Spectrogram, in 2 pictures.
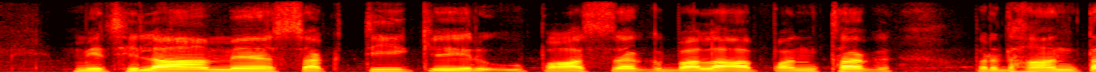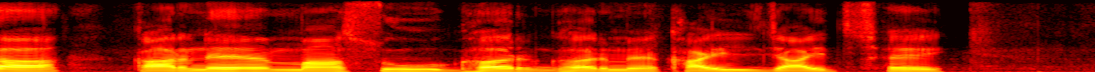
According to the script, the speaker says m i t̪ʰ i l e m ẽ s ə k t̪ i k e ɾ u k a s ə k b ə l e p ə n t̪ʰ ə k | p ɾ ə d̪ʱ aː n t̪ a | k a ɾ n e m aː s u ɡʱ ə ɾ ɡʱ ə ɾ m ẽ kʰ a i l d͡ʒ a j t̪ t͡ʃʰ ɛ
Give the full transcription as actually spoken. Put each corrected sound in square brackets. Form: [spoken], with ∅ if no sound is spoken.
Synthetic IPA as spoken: m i t̪ʰ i l [a] m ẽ s ə k t̪ i k e ɾ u [p] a s ə k b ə l [a] p ə n t̪ʰ ə k | p ɾ ə d̪ʱ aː n t̪ a | k a ɾ n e m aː s u ɡʱ ə ɾ ɡʱ ə ɾ m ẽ kʰ a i l d͡ʒ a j t̪ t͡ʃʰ ɛ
